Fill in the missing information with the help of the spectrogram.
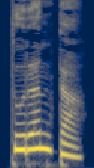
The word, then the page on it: ತುರಂತ: turanta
